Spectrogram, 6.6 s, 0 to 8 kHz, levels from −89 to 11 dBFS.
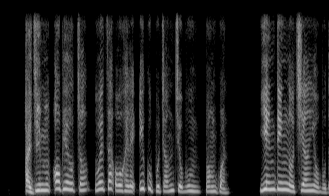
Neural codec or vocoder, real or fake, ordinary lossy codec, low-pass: codec, 16 kHz in and 24 kHz out, 0.4 kbps, LongCat-Audio-Codec, two codebook decoder; fake; none; 7.2 kHz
